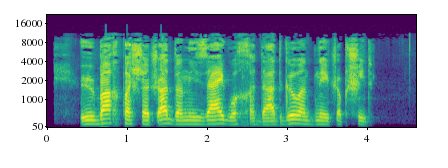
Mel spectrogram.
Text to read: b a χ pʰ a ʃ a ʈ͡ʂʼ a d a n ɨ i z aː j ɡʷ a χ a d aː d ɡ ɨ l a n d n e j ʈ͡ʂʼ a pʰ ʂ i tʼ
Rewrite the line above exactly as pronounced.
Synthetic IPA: b a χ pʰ a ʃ a ʈ͡ʂʼ a d a n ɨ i z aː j ɡʷ a χ a d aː d ɡ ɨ l a n d n e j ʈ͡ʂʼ a pʰ ʂ i tʼ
